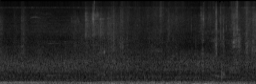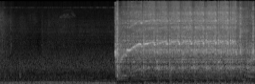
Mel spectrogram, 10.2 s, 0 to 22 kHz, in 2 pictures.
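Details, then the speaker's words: DuroMax XP13000HXT tri-fuel generator switched to gasoline, choke on, fuel valve on, auto idle off; runs on propane but not gasoline: steady rising starter whine, engine turns but never catches; crank no start. "okay so it doesn't seem like it's starting right away so what I'm going to do is I'm going to give it a little bit of help me juice"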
